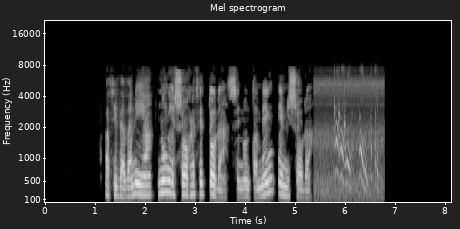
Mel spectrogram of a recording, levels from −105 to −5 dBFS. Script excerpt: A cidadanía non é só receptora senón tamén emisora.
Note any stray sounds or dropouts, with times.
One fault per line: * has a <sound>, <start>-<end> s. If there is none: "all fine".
* has a chirp, 5.8-6.7 s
